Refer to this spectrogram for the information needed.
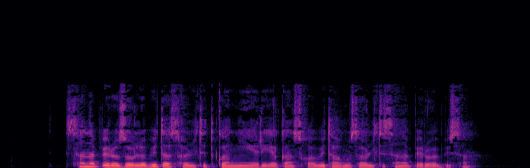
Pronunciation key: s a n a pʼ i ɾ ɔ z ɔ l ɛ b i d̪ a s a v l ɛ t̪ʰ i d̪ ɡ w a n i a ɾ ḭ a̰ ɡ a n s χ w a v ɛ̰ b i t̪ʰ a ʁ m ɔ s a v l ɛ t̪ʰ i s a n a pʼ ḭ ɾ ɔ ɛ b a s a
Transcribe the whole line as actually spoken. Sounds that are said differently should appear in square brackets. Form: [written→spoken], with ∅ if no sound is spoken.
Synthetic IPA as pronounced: s a n a pʼ i ɾ ɔ z ɔ l ɛ b i d̪ a s a v l ɛ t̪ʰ i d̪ ɡ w a n i [a→ɛ] ɾ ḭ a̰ ɡ a n s χ w a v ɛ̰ b i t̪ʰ a ʁ m ɔ s a v l ɛ t̪ʰ i s a n a pʼ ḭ ɾ ɔ ɛ b [a→i] s a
